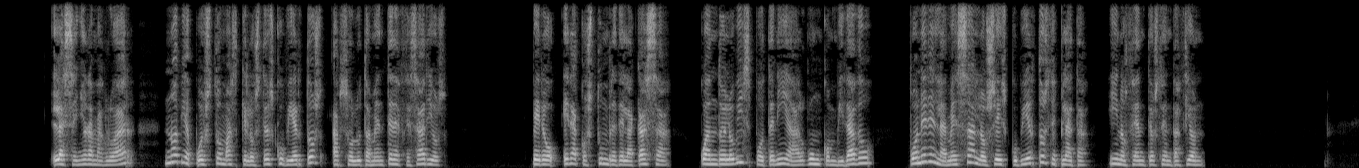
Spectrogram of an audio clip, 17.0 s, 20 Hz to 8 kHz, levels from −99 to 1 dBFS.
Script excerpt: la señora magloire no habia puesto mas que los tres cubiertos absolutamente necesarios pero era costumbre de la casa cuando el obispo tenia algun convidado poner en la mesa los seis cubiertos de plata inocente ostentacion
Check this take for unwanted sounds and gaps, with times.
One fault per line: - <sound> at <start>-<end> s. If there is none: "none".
none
